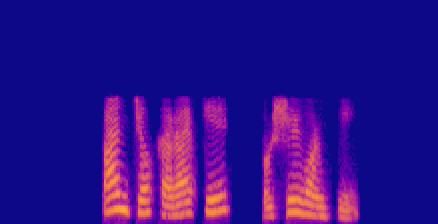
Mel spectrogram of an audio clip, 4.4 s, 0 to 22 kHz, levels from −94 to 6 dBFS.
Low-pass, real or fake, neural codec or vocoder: 3.6 kHz; fake; codec, 16 kHz, 1 kbps, FreqCodec, smaller model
